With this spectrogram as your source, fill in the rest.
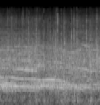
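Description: A crowd at a freestyle rap battle event cheers and applauds a DJ, a brief, dense wash of clapping and shouting held steady for under two seconds.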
